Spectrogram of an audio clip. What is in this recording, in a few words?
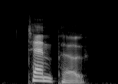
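"tempo", English word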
